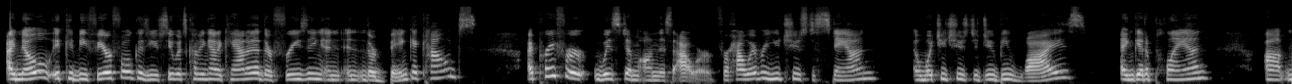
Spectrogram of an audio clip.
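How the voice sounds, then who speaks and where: A woman comedian speaking earnestly and urgently to her viewers about faith and freedom, with frequent restarts. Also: on the high side. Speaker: comedian giving a faith message. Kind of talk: impassioned direct-to-camera talk.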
